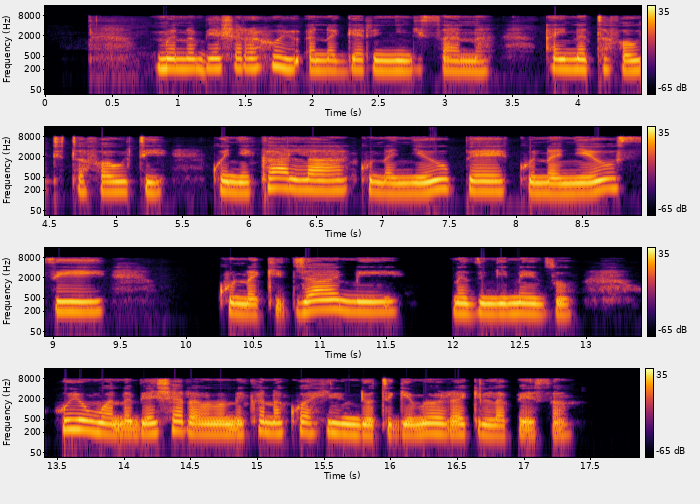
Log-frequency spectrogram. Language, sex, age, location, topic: Swahili, female, 18-24, Kisii, finance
